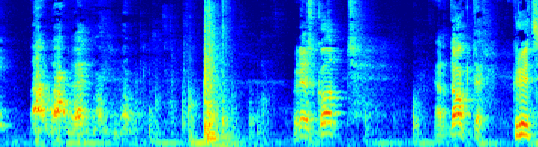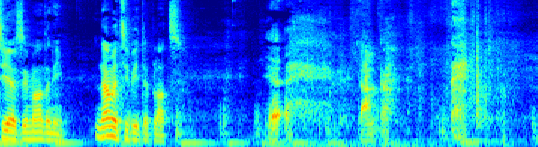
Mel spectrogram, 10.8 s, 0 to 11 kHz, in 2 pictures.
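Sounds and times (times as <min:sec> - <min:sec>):
breeder's dog barking: 0:00.3 - 0:01.4
speech: 0:03.0 - 0:03.8, 0:04.4 - 0:07.3, 0:08.0 - 0:09.4.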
